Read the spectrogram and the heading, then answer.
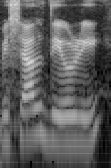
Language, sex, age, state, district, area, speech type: Assamese, female, 30-45, Assam, Dibrugarh, urban, spontaneous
